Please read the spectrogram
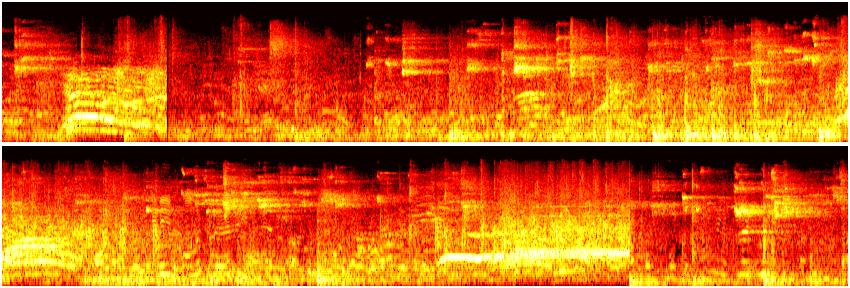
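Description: Basketball game in a large sports hall: the ball bouncing on the court, with people's shouted calls echoing, the longest a held call a little before the end.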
